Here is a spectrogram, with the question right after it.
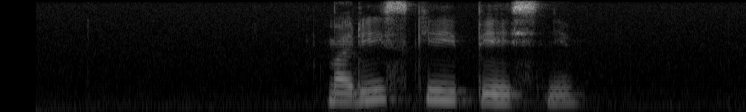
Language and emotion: Russian, neutral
